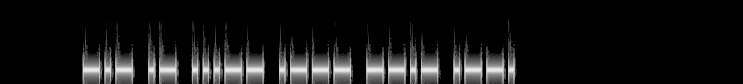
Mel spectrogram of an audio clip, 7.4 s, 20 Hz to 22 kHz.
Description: Morse code, heard as a keyed tone, about 22 wpm, 700 Hz. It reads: KA3JQP
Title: USA Call Signs - 6 Characters - Repeated 3x - 22wpm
